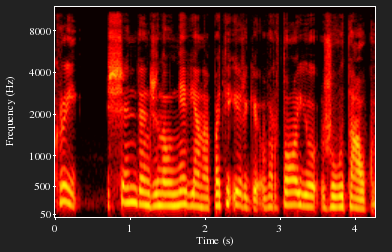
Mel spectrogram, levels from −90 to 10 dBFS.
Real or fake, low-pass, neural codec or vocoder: real; 10.8 kHz; none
